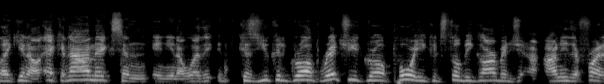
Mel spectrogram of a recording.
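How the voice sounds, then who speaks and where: Speaking very fast with hardly any pauses, a man with a Philadelphia accent has a high pitch and a bright, sharp tone, recorded with a dry, close sound and no echo. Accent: Philadelphia American. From Philadelphia suburbs, US. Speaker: comedian and podcast host. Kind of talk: casual chat.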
